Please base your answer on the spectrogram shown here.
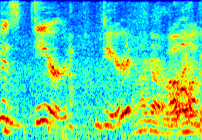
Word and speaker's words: Diurd: No, it's Diurd. Think of a deer.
